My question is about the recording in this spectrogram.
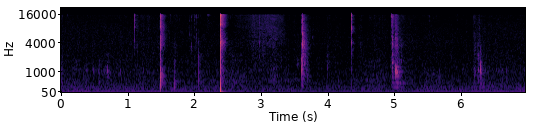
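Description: About six sharp clicks and taps at uneven intervals, the loudest a little over two seconds in, from pliers and a small wire connector being handled.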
